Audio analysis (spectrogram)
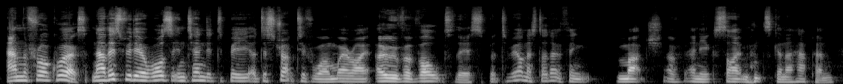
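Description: A man talks through an electronics repair at his bench. His delivery is relaxed and wry, full of small pauses and "uh"s as he thinks aloud. He sounds like a hobbyist chatting to a camera. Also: fairly high pitch. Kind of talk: casual tinkering commentary. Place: indoors at a workbench.

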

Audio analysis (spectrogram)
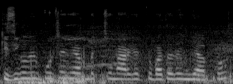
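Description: A man's voice: very high-pitched, flat delivery, racing. A young man in his twenties chatting casually to viewers on a road-trip vlog, filming himself at arm's length and explaining prices and places. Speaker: travel vlogger. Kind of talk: casual travel vlog narration. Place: outdoors at markets and beach, also in a car and a room. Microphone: phone camera at arm's length. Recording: noisy outdoor phone audio.

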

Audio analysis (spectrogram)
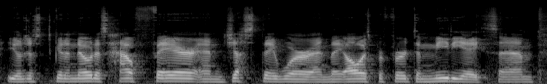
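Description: A man's voice: medium pitch, normal speed, clear, resonant tone. A man in his thirties from Norway with a slight Norwegian accent, hosting a casual Q&A from a small room and talking frankly and animatedly. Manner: frank, animated, gestures a lot. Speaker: channel host. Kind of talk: casual Q&A chat.

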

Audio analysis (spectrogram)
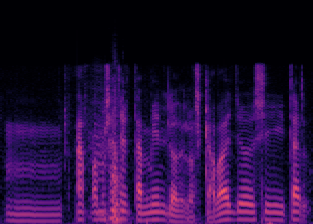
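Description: A man's voice: normal speed, muffled recording, heavy background noise. Congested man streaming a game. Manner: rambling, many restarts, low mumbled asides. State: congested, sore throat. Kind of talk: casual live-stream chat.

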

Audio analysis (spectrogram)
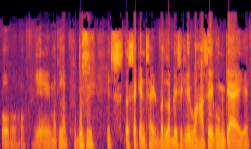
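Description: A young man talking excitedly on a casual travel vlog, mixing English words into his Hindi. He records outdoors by a river and in a small round boat, speaking into a handheld camera. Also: on the low side, measured pace. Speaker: travel vlogger.

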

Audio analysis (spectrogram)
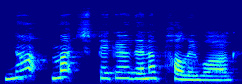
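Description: A woman voicing a cheerful young male frog who tells a childhood story in an animated, emphatic way for small children. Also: high-pitched, measured pace, full character voice. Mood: bright storytelling.

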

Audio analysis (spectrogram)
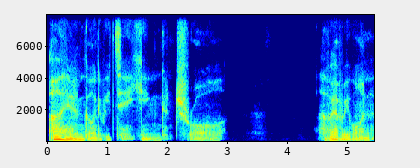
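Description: Sinister, possessive male snake villain for ASMR roleplay: extremely deep, very slow, raspy and menacing. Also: big pitch swings, dry recording, studio quality, heavily acted. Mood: possessive menace. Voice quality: breathy, raspy whisper. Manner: slow, drawn-out, gloating.

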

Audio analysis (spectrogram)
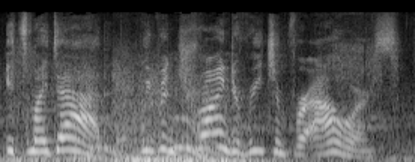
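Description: Video game heroine: young, warm, resourceful resistance fighter, earnest and expressive, loud music underneath. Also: female voice, high voice, normal speed. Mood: warm, reflective. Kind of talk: naturalistic video game acting.

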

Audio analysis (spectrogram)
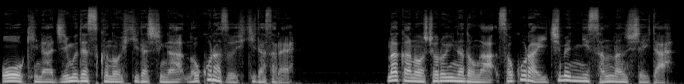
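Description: A man narrating a mystery story from a script in an expressive storytelling manner. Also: mid-range voice, brisk, no room sound, studio quality. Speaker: audiobook narrator, stage actor.

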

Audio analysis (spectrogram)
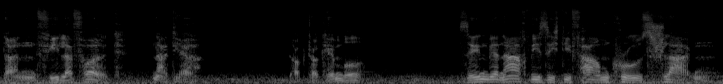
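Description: A man playing a calm old alien Jedi master in a German game dub, measured and scholarly, with a deep gravelly voice. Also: a little hiss or hum, exaggerated voice. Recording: sci-fi game ambience behind voice.

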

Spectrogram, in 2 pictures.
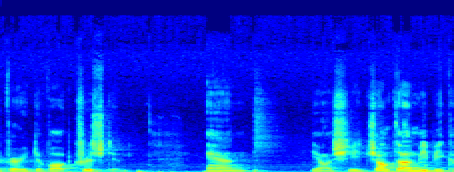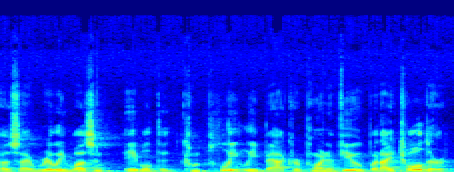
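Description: A man answers questions as a political candidate in a studio forum. His delivery is earnest and emphatic, with words repeated for stress. His pitch sits in an ordinary male range. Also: fairly bright tone. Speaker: school board candidate. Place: public access TV studio.

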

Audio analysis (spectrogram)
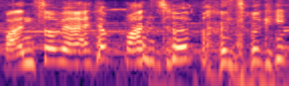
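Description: A young man with a very high voice chats to his phone camera outdoors, teasing friends and laughing as he talks. Loud music plays under him. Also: a little fast. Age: young adult. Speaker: village vlogger. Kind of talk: casual vlog chat to camera. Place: outdoors in a village and on a moving bike. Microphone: phone held at arm's length.

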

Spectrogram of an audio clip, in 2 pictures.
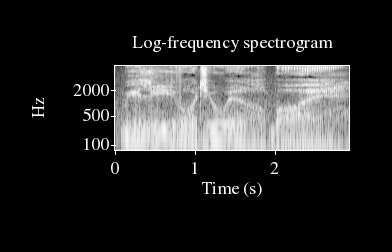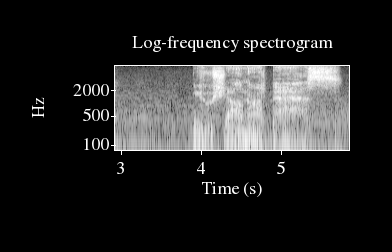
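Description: An actor voicing a menacing, gloating undead servant of a dark lord in a fantasy game, with a cavernous voice and grandiose manner. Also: male voice, extremely low pitch, full character voice. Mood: grim warning. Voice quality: gravelly, cavernous. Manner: slow, grandiose, menacing pronouncements. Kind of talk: fantasy video game cutscene acting. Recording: game music behind the voice.

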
